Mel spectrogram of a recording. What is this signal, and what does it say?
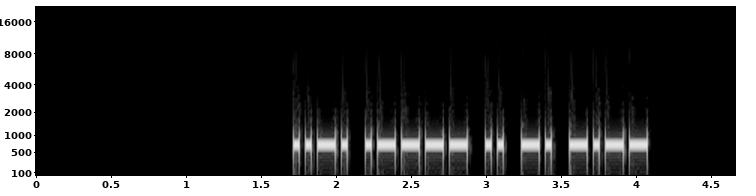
Morse code, heard as a keyed tone, about 30 wpm, 690 Hz. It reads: F1INY
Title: DXCC-100 Call Signs - 5 Characters - 30wpm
